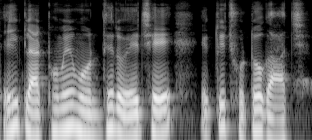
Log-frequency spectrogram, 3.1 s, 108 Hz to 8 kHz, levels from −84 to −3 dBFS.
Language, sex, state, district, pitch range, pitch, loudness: Bengali, male, West Bengal, Cooch Behar, 120-150 Hz, 130 Hz, -16 LUFS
